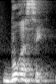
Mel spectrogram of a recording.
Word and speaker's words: Bourrasse: ¿cómo se pronuncia de forma correcta el nombre de la empresa? Bourgassé.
